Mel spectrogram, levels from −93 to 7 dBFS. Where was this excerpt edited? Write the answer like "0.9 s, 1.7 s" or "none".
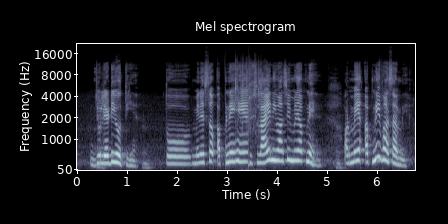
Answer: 3.5 s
